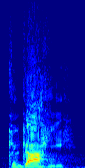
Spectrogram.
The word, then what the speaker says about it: Haggai: According to Strong's pronunciation, the H is like a CH sound, kind of like German. Anybody that's taken German, they have this kind of sound that they use all the time. So it's Kagahi is how Haggai is pronounced.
